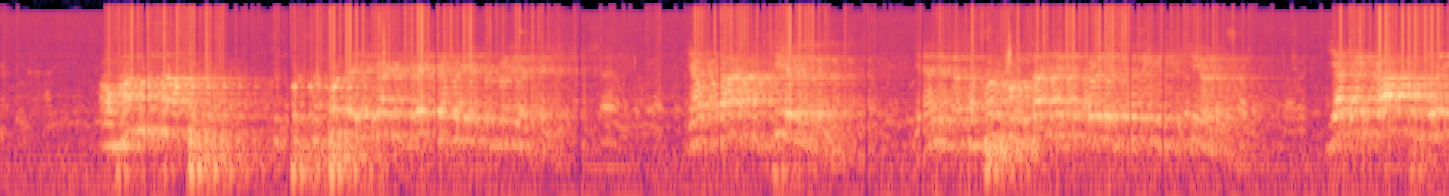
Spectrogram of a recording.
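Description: An elderly man speaks forcefully through a loudspeaker outdoors.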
